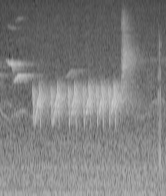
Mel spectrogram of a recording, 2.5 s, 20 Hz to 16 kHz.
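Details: Thrush nightingale singing at sunset on 30 May 2021: a fast run of six or seven identical rattling notes, about four per second, ending in a sharp high note, with faint background hiss.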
